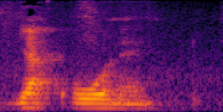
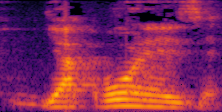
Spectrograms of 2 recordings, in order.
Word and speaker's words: Iacuone: Iacuone is how you would pronounce it, but many Italians might pronounce it Iacuone, and many Australians might pronounce it Iacuone, Iacuone. The lucky one.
